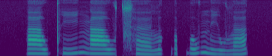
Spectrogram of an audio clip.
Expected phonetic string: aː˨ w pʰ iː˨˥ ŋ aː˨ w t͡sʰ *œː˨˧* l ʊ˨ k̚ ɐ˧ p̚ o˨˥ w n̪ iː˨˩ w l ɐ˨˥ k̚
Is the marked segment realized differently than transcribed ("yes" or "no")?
yes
